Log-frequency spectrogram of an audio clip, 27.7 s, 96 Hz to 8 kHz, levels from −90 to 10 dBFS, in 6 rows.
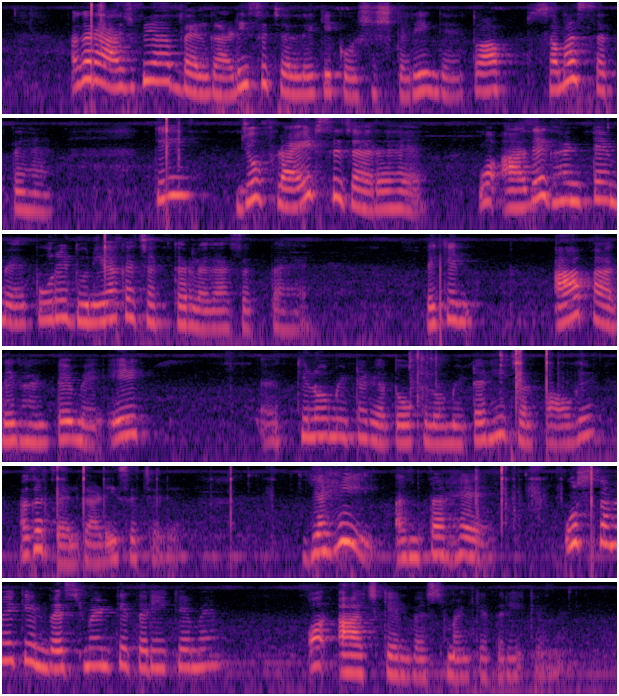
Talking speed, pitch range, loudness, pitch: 145 wpm, 215-290 Hz, -30 LUFS, 245 Hz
